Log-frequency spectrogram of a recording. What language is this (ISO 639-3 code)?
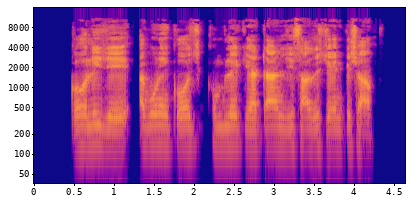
snd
